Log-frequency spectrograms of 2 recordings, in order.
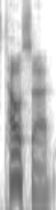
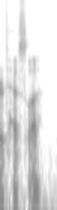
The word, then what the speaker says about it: Telsa: And every time I've read Descender, before I reread this, I called her Tesla every time. I forgot that it's Telsa, and it's spelled out Telsa, and she corrects him like 3 times in this book. It's Telsa, not Tesla.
